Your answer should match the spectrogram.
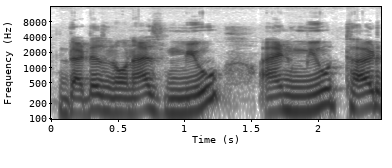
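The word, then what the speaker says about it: μ: इसको हम क्या प्रोनाउंस करते हैं, एम यू, म्यू। जैसे आपका छोटा u होता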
